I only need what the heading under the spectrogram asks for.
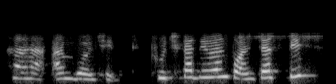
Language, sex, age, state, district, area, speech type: Bengali, female, 30-45, West Bengal, Purulia, urban, conversation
